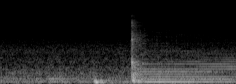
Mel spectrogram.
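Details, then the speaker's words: Washing machine wash motor switched on: click then steady low electrical hum, motor only hums and does not turn; stalled motor. "Que el motor de lavado solo ronca, o sea, solo suena, pero no da vuelta."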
